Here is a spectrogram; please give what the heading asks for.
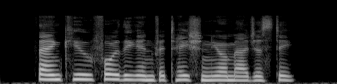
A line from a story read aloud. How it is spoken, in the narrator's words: Sylvaise said evenly, her voice a faintly eerie monotone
